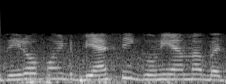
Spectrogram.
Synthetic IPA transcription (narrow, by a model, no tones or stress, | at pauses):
ziɾopɔĩɳʈbjãsiɡʊɳijamãɓəd͡ʒ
